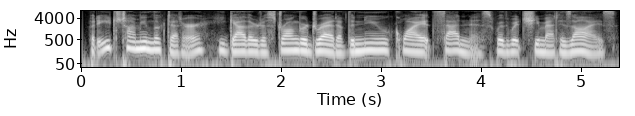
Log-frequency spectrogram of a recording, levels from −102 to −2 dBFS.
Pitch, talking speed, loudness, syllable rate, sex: 165 Hz, 255 wpm, -16 LUFS, 5.4 syllables/s, female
